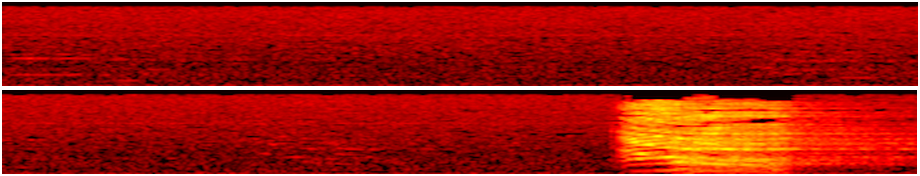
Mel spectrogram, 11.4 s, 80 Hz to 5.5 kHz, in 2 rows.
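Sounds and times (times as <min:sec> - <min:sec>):
deer giving a loud rough drawn-out bellow: 0:09.6 - 0:11.4.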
